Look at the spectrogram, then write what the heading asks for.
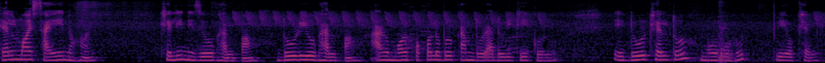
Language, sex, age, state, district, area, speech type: Assamese, female, 45-60, Assam, Darrang, rural, spontaneous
